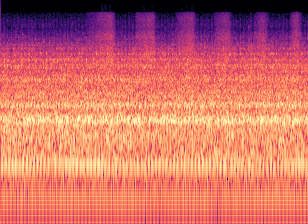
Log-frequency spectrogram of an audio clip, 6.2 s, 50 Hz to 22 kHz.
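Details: 1970s Bobcat 610 skid steer, cold start on choke: steady, even idle with constant low drone, no knocks or misses; runs good.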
